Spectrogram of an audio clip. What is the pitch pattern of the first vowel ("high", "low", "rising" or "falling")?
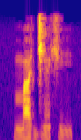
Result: low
